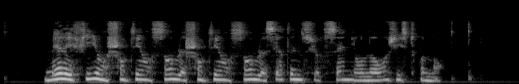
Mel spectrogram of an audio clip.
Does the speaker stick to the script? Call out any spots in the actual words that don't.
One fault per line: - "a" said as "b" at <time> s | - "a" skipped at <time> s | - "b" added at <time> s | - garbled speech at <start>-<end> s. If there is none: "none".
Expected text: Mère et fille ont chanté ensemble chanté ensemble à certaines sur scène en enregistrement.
none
